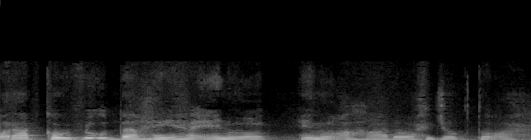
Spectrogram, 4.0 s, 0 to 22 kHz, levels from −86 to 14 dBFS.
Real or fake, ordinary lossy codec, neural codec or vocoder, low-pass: fake; AAC, 32 kbps; codec, 44.1 kHz, 2.6 kbps, DAC; 19.8 kHz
